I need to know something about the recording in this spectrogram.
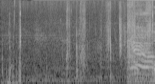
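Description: Faint footfalls and a few scattered sharp knocks picked up by the ground microphones as the bowler runs in and delivers in a tape-ball cricket match.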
